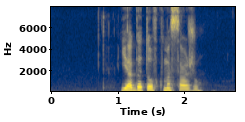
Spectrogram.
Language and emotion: Russian, neutral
